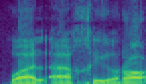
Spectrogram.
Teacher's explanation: wal akhira ro-nya dibaca tebal tafkhim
